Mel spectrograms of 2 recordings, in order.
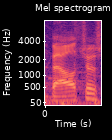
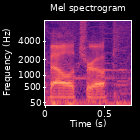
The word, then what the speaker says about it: Balatro: But I think I will stream more Balatro. Rare person who says Balatro correctly? Wait, how do most people say Balatro? Balatro versus Balatro.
